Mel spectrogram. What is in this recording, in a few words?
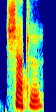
"shuttle", Indian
